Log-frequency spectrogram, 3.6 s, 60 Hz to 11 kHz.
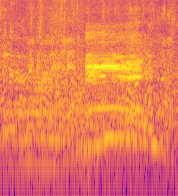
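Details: At Ambari market in Dinajpur, where cows are sold with their calves on April 20, 2026, a cow gives a long, wavering moo that bends up and down, with busy market voices around it.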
